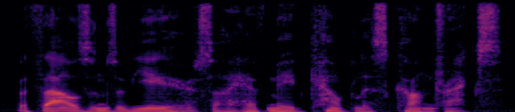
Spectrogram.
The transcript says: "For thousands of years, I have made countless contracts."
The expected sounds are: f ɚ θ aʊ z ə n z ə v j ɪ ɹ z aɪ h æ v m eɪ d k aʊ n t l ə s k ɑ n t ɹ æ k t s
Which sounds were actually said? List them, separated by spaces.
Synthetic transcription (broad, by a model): f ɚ θ aʊ z ə n z ə v j ɪ ɹ z aɪ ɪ v m eɪ d k aʊ n t l ə s k ɑ n t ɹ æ k t s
